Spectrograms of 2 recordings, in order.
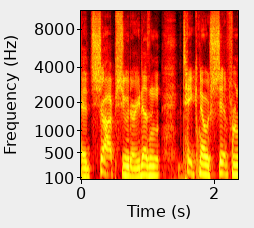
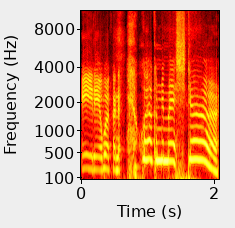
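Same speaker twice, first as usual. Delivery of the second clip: silly, very high-pitched, funny shopkeeper voice; 14 semitones higher than usual. Imagining running a game storefront, the speaker tries a funny shopkeeper voice. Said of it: "you can make a funny voice for your guy".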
